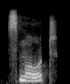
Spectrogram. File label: "smote", Indian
